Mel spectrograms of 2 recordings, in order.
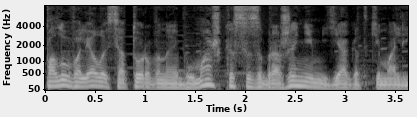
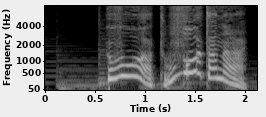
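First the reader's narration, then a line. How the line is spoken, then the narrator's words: Little cat crying out. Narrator (Russian): закричала кошечка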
